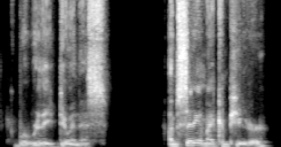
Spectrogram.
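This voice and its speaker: The speaker is a man whose voice is somewhat breathy. His pitch swings very widely. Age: 60s. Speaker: performer and public speaker, runs online writing program. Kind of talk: personal storytelling in podcast interview. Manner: animated.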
